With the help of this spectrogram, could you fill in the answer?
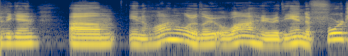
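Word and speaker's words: Oʻahu: about it so how is it again oh Oahu Honolulu Oahu at the end of Fort Street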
